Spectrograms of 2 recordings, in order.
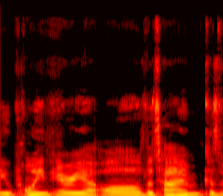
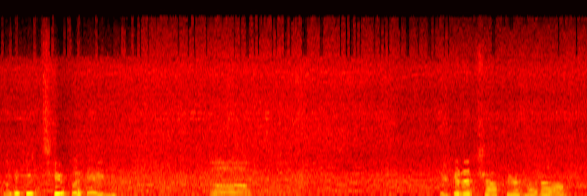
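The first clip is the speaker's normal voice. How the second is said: panicked; 13 semitones higher than usual. Real, not acted. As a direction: panic as it nearly crashes. Drone crash panic.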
